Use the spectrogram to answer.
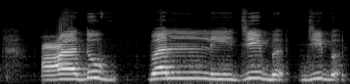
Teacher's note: ये बा इसको हिलाकर पढ़ना है क्योंकि ये कलकला में से है हरूफ कलकला में से और कलकला कहते हैं अल्फाज़ को हिलाकर पढ़ना यानी कि गोया कि यह अपने मखरज से जो है जैसे कि लाइक टक्कर खाकर अलग होते हैं।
